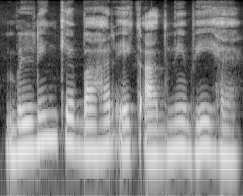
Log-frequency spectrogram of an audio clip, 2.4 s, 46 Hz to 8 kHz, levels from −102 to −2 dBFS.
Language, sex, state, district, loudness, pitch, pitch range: Hindi, male, Jharkhand, Palamu, -19 LUFS, 155 Hz, 150-160 Hz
